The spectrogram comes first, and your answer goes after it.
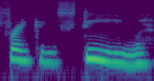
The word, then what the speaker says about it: Frankenstein: It's pronounced Frankenstein because he should because he stigma of his grandfather.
